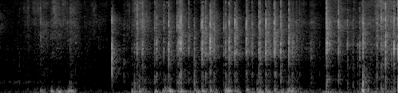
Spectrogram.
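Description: A dark polka-dot paper gift bag with a ribbon bow and rope handles, hollow with contents inside, is tapped and scratched with long nails. Soft, low, hollow thuds mix with bright, crinkly papery scratching. It starts quietly, then becomes busier with quick, short taps throughout.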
